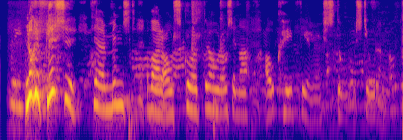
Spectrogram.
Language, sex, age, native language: Icelandic, male, 12, Icelandic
